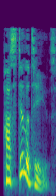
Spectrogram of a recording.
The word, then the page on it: hostilities: British English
